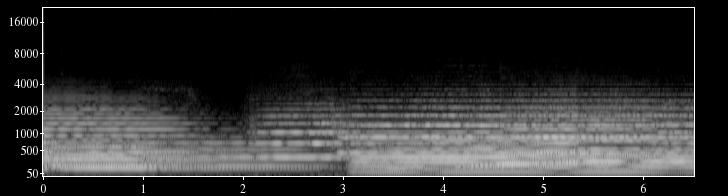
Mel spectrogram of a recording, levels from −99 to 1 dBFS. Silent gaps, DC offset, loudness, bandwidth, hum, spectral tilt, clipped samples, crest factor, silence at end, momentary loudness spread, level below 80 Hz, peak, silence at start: none; under 0.1%; -32 LUFS; 3.7 kHz; none; -11.5 dB/octave; under 0.1%; 16 dB; 0 s; 13 LU; -60 dBFS; -16 dBFS; 0 s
